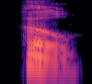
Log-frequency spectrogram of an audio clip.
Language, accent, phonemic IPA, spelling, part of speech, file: English, Australia, /hɜːl/, hurl, verb / noun, En-au-hurl.ogg
- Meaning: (verb) 1. To throw (something) with force 2. To utter (harsh or derogatory speech), especially at its target 3. To participate in the sport of hurling 4. To vomit 5. To twist or turn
